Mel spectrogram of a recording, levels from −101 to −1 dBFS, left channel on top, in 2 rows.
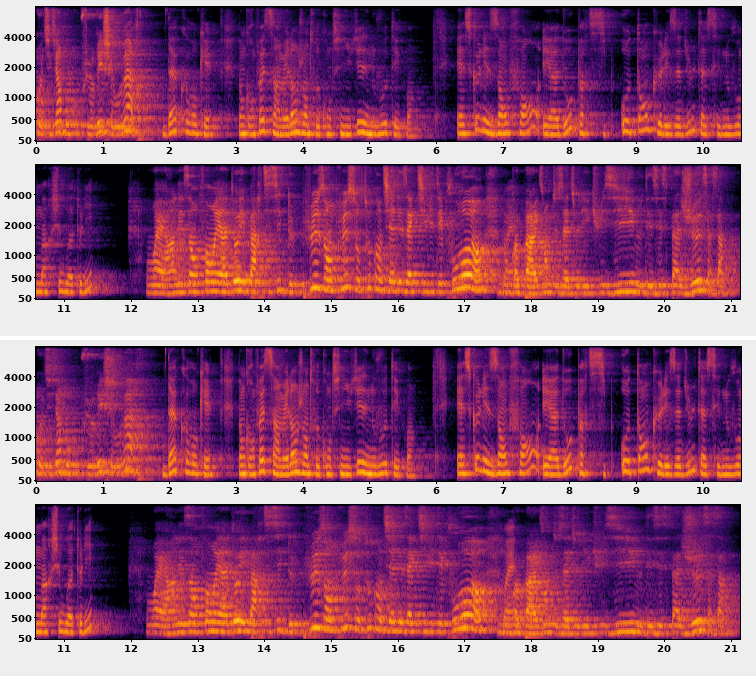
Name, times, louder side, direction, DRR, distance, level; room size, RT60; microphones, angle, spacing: voice 1, 0.0-1.6 12.2-20.9, left 2 dB, 65° left, 1 dB, 2.4 m, -25 dB
voice 2, 1.9-5.7 6.1-11.5 17.5-17.9, right 2 dB, 30° right, 12 dB, 0.5 m, -26 dB
14.5 x 9.1 x 9.8 m, 1.2 s
head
